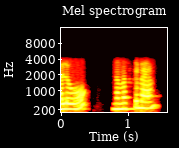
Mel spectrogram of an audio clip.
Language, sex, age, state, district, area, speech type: Hindi, female, 30-45, Madhya Pradesh, Gwalior, urban, conversation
